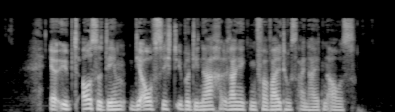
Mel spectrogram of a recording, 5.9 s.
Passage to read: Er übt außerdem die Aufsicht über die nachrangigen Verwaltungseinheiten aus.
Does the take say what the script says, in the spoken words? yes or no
yes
